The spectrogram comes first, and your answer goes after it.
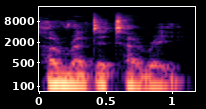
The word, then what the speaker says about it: hereditary: said I was like wait a second it's five syllables and then they're like no it's not it's four syllables but even then oh there's five yeah it's five syllables yeah CU that's how it's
